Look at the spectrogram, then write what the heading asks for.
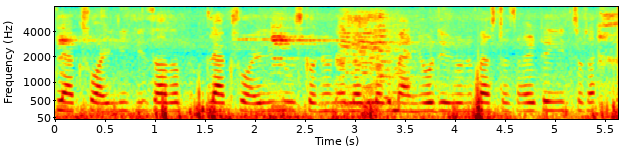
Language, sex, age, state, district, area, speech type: Dogri, female, 18-30, Jammu and Kashmir, Samba, rural, spontaneous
